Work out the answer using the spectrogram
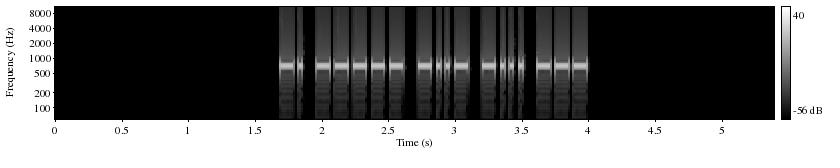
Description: Morse code, heard as a keyed tone, about 36 wpm, 700 Hz. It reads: N0XBO
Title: USA Call Signs - 5 Characters - Repeated 2x - 35wpm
